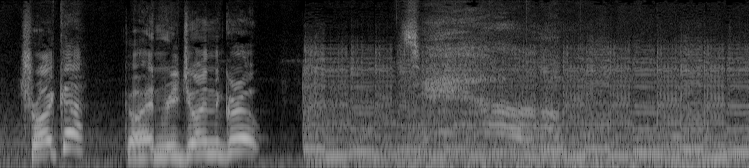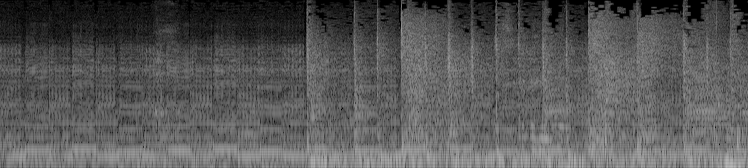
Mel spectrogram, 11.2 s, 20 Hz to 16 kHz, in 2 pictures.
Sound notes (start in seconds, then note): 2.2 dramatic music; 6.5 scoffing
